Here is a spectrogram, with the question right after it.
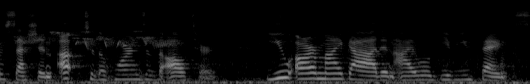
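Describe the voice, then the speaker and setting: A woman's plain, everyday voice with ordinary pitch variation, a moderate pace and light background noise. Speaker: church service leader. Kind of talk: church announcements. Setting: outdoors. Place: garden. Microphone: camera far.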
